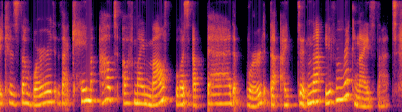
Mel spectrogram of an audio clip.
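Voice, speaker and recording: A woman with a Japanese accent talks very slowly, with hardly any pauses, in a fairly high voice with lively intonation. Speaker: pronunciation coach. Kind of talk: presentation. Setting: video call.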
